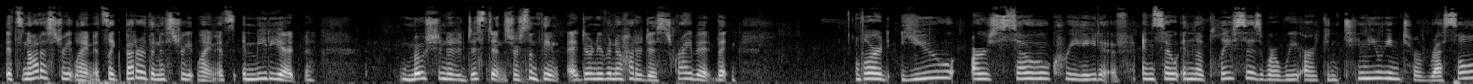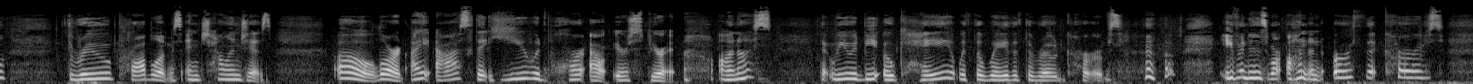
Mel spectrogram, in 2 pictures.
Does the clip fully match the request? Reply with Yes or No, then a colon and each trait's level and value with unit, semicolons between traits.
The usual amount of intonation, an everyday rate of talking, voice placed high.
Yes: average, 3.9 semitones; average, 165 wpm; high, 245 Hz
